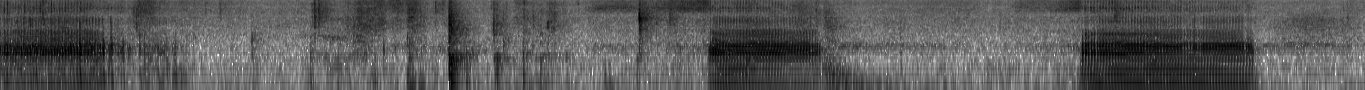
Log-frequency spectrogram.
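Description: Rough, rattling snores with a quieter breath between them, in a small room. Snoring in a sleeping small dog.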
